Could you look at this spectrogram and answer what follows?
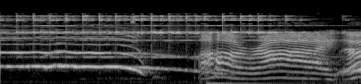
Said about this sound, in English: And so we want to take a picture of him ringing the bell.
